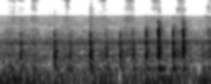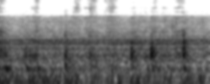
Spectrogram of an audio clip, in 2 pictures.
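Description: Corner of a wet stick of square sidewalk chalk dabbed onto paper on a wooden table: a quick run of light taps in the first three seconds, then a few more near the end.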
